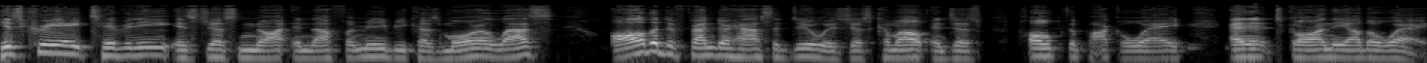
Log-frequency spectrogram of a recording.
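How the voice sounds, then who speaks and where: The speaker has a New England accent and talks at a moderate pace. The background is quiet. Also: man, medium pitch for a man, ordinary pitch variation. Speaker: hockey podcast host. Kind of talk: casual sports talk. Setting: live stream.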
